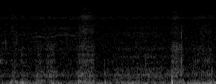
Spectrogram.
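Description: Low, steady hiss of a quiet room with faint handling noise, and a single small click near the end.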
